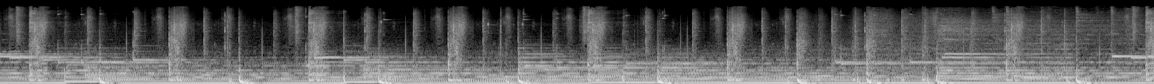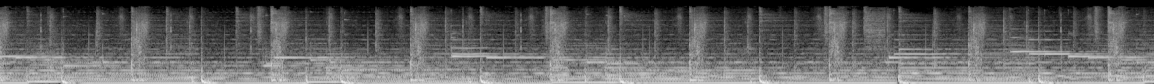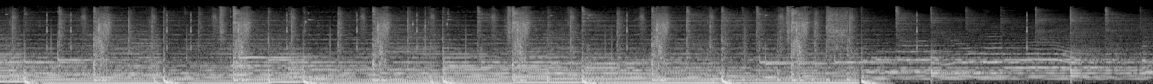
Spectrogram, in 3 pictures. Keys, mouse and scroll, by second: 20.7 ctrl+z, 22.0 click, 23.0-34.6 drag.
